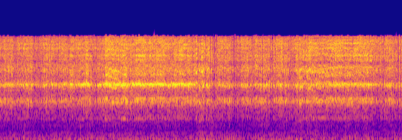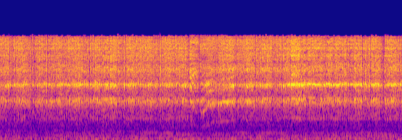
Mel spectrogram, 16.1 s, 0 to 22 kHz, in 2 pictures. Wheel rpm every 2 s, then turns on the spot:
160, 160, 160, 160, 160, 160, 150, 160.
none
